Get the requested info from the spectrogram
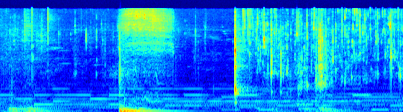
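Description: Background music, with a drink poured from a plastic bottle into a glass full of ice. A short, loud rushing burst comes about a second in, and a sharp click follows just after two seconds.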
